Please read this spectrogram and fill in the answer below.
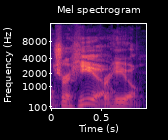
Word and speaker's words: Trujillo: Trujillo. Okay, so it's like an H in there.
